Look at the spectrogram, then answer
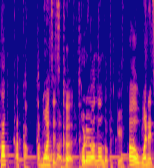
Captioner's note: speaking Japanese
